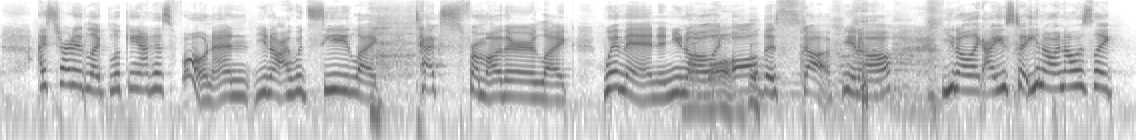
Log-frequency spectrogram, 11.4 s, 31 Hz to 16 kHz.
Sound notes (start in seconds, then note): 3.6 sighs; 7.0 chuckles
